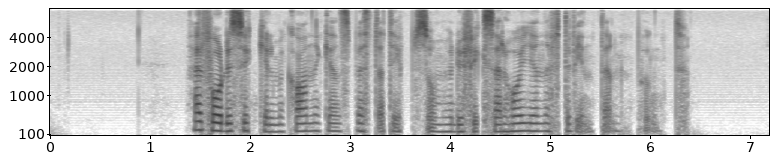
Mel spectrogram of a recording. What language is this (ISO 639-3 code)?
swe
